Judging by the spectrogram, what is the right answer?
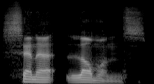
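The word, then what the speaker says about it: Senne Lammens: Well, I think I've pronounced it about 16 different ways over the course of the summer, but we're told it's Senna Lomons.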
